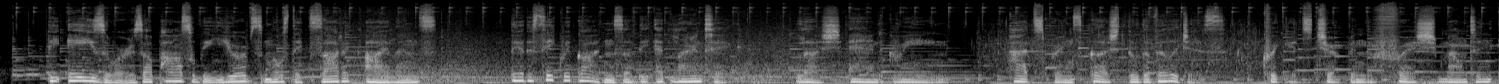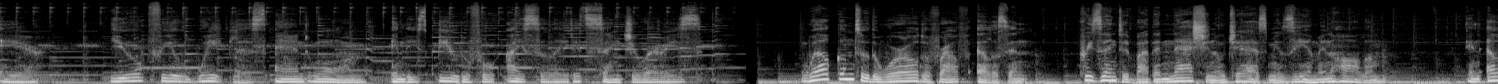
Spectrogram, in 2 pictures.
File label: Narration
